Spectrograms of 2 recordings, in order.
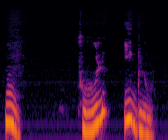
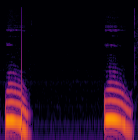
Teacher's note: Le son OU qui s'écrit OU ou 2 O. Les lèvres arrondies et en avant, la langue relevée.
